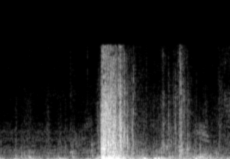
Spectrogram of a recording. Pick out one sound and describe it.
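A weapon strikes with a sharp thud.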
